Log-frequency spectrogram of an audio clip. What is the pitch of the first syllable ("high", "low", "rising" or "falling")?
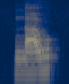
rising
